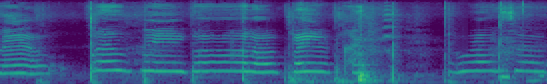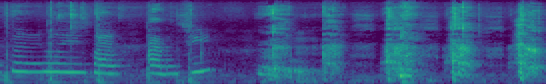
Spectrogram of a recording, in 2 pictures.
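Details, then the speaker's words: Child (Mikey) coughs while trying to sing, then is told to remember to breathe or he'll cough. "well we got to remember to breathe loss thing you know else you're gonna cough try again that haha thing"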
